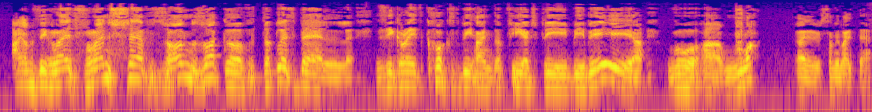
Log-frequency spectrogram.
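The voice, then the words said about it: Put-on French accent. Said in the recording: “how bad was my French accent? ... That was good ... Actually, that was well done.”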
